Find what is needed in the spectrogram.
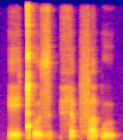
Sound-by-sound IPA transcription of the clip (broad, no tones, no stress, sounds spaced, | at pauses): e ǃʰ o z | h æ p f a p u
